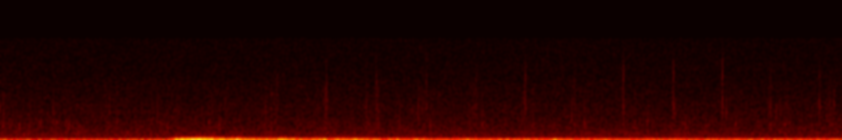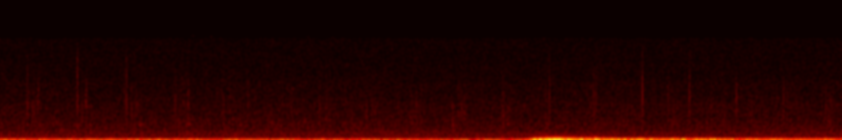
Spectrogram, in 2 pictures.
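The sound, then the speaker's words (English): Two deep, booming seismic air gun blasts, fired from a ship exploring the seafloor for oil and gas deposits and recorded by hydrophone, roughly twelve seconds apart, each a sudden low thud trailing into a long rumble, over a constant hissing underwater background. “Yeah, so this is seismic shooting, which is exploring the seafloor for oil and gas deposits.”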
